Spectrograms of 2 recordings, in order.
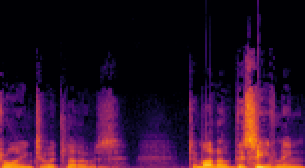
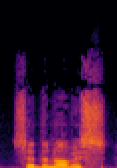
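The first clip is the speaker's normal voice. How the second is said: usual speaking voice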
